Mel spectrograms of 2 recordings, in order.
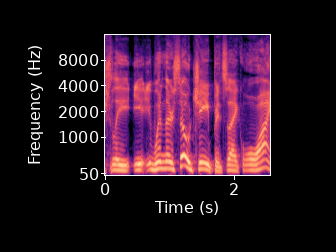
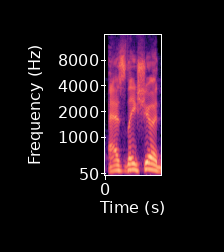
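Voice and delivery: ordinary talk, nothing marked

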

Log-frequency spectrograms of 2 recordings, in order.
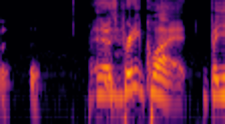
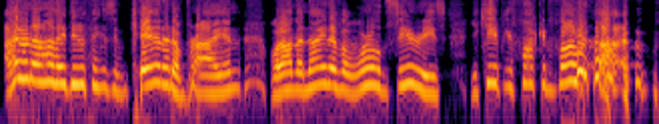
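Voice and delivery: higher, louder scolding New Yorker; Elliot's condescending voicemail; 5 semitones higher, 6 dB louder than usual. Retold or imitated. Friend scolds Brian by voicemail for phone off, higher louder condescending. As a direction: lecture him like a smug local, loud and high. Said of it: "I get this voicemail from Elliot".

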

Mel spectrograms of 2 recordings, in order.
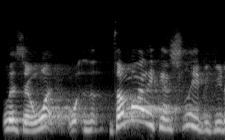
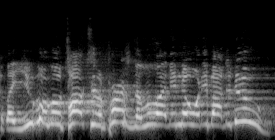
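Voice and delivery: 1 preaching shout; 9 semitones higher, 6 dB louder, faster than usual. Real, not acted. Preacher exhorting congregation loudly.

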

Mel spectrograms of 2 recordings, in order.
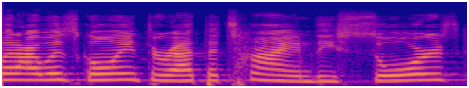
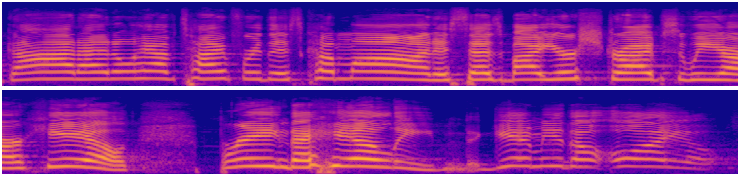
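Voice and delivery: louder, higher impatient plea; demanding God; 4 semitones higher, 5 dB louder than usual. Retold or imitated. Sick woman tells God to hurry healing, loud insistence. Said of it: "I'm trying to tell God".

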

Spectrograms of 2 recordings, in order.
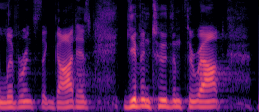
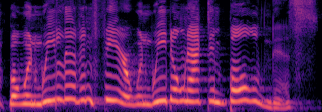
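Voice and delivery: preaching climax; 9 semitones higher, 5 dB louder than usual. Real, not acted. Preaching at full force.

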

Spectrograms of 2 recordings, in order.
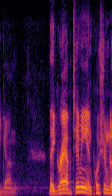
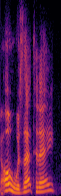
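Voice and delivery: mock-innocent question, pitched up; higher, put-on surprise; feigned ignorance; 6 semitones higher, 3 dB louder than usual. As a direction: imitate someone playing dumb. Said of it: "Bill feigns ignorance, saying".

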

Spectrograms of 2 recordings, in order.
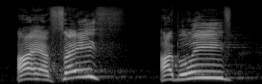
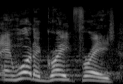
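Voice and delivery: ordinary talk, nothing marked

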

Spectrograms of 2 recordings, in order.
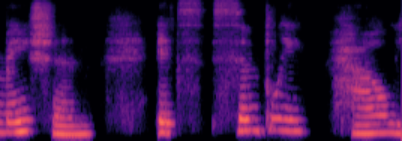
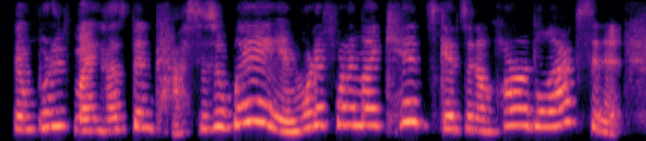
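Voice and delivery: high, loud, panicky what-ifs; anxious spiral; 7 semitones higher, 6 dB louder than usual. Retold or imitated. Worrier panicking about bills and family, mock fretful. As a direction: spiral into worry, faster and higher.

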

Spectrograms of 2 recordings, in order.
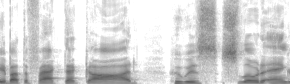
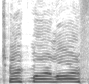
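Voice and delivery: much higher, pleading mock whine; whiny Jonah mockery; 4 dB louder, slower than usual. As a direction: squeak out Jonah's dramatic death wish. Jonah's death wish mocked.

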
